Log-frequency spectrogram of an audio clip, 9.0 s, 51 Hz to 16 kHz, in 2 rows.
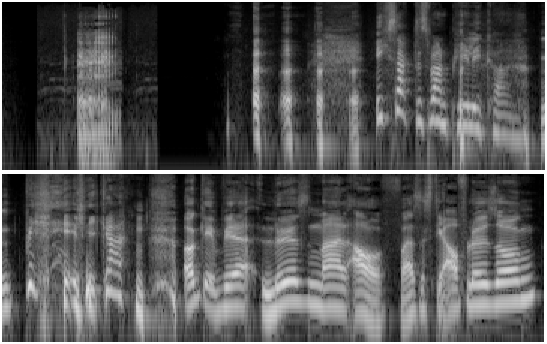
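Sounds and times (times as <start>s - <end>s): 
dog burping: 0.6s - 1.0s
speech: 2.1s - 9.0s.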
